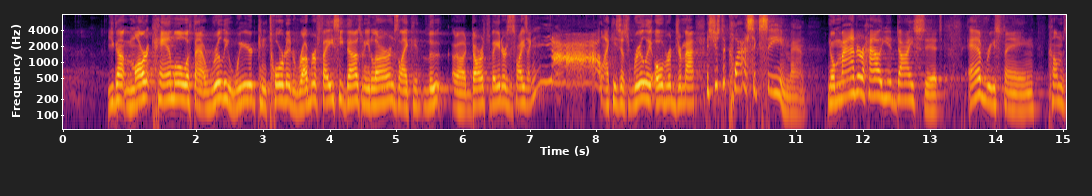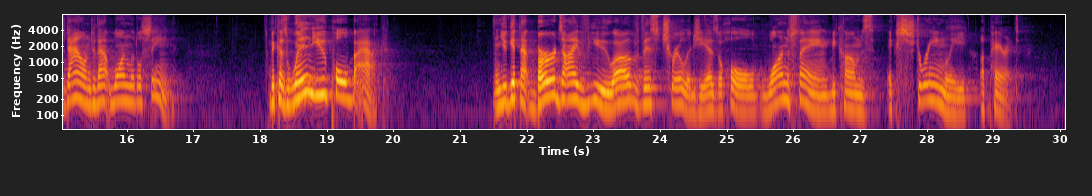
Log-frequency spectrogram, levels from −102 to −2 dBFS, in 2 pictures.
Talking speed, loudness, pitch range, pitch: 150 wpm, -24 LUFS, 145-200 Hz, 175 Hz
